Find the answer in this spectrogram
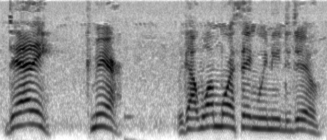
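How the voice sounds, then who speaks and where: A woman voicing a gruff male dog trainer who speaks bluntly and gives commands in a storybook reading. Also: deep voice, lively intonation, a little fast, a bit bright, slight background noise. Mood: commanding. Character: gruff man, dog trainer, brusque and teasing.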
